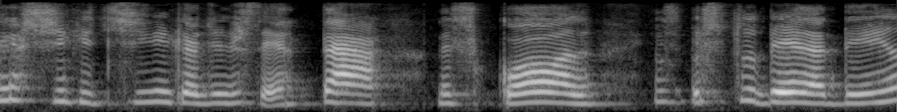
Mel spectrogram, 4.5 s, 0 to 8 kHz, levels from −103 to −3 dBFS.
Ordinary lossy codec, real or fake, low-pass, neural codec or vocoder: none; fake; 7.2 kHz; codec, 16 kHz, 4 kbps, FunCodec, trained on LibriTTS, 50 frames a second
